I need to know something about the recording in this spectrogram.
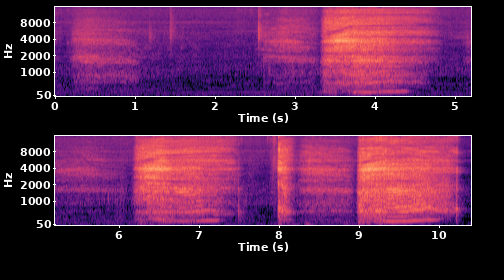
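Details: Girl overwhelmed by a relentless coughing attack gives repeated harsh, strained coughing bursts alternating with noisy, labored gasping breaths and wheezing.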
